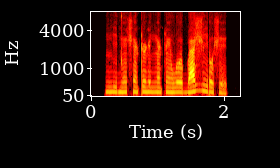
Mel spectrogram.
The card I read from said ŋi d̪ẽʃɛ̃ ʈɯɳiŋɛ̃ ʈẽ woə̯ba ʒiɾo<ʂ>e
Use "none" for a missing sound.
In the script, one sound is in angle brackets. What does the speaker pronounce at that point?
ʃ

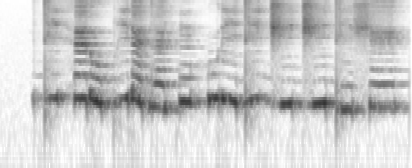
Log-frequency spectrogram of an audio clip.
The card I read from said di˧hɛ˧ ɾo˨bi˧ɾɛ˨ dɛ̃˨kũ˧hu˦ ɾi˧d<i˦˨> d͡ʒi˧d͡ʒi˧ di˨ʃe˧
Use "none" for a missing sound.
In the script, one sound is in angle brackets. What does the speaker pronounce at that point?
i˦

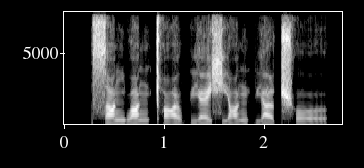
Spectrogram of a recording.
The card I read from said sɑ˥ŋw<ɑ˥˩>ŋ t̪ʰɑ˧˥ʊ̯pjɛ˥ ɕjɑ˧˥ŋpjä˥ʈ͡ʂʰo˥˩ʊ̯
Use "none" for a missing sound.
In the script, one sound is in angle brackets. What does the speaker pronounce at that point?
ɑ˥˩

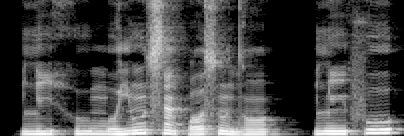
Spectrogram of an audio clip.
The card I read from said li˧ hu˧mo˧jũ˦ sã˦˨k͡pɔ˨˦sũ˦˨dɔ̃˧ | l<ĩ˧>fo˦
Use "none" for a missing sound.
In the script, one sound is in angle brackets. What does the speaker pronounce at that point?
ĩ˧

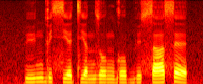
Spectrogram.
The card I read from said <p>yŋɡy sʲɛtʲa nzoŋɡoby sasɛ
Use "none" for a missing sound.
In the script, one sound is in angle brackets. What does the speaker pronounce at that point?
p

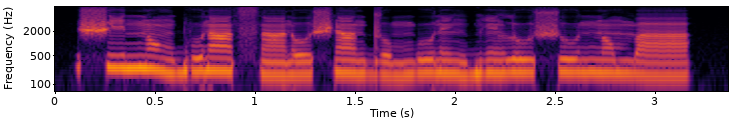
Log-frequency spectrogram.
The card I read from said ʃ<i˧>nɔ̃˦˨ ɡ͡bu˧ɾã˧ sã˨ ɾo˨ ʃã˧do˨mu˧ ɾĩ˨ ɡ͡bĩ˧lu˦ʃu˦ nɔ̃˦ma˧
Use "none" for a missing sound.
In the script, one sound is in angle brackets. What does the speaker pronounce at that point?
i˦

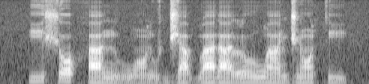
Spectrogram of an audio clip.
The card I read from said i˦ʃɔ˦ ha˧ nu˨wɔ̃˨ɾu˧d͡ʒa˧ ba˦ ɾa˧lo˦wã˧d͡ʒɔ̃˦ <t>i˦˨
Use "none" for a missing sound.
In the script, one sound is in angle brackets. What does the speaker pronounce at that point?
t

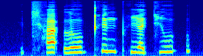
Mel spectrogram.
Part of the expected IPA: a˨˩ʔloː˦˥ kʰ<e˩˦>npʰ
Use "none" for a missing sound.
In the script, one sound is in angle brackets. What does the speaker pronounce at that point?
e˥˩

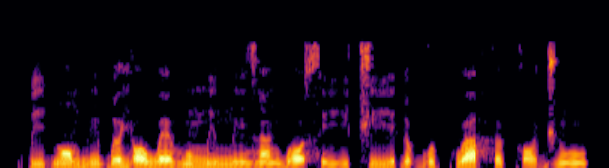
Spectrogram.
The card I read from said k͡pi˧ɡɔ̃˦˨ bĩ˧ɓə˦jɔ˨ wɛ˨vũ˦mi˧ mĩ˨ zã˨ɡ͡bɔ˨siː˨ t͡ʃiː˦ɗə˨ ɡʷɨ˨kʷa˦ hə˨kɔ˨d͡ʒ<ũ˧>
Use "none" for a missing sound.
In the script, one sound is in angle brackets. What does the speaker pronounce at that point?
ũ˧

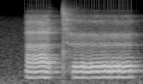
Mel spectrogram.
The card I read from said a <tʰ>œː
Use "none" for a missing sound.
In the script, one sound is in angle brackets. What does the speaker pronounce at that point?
tʰ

